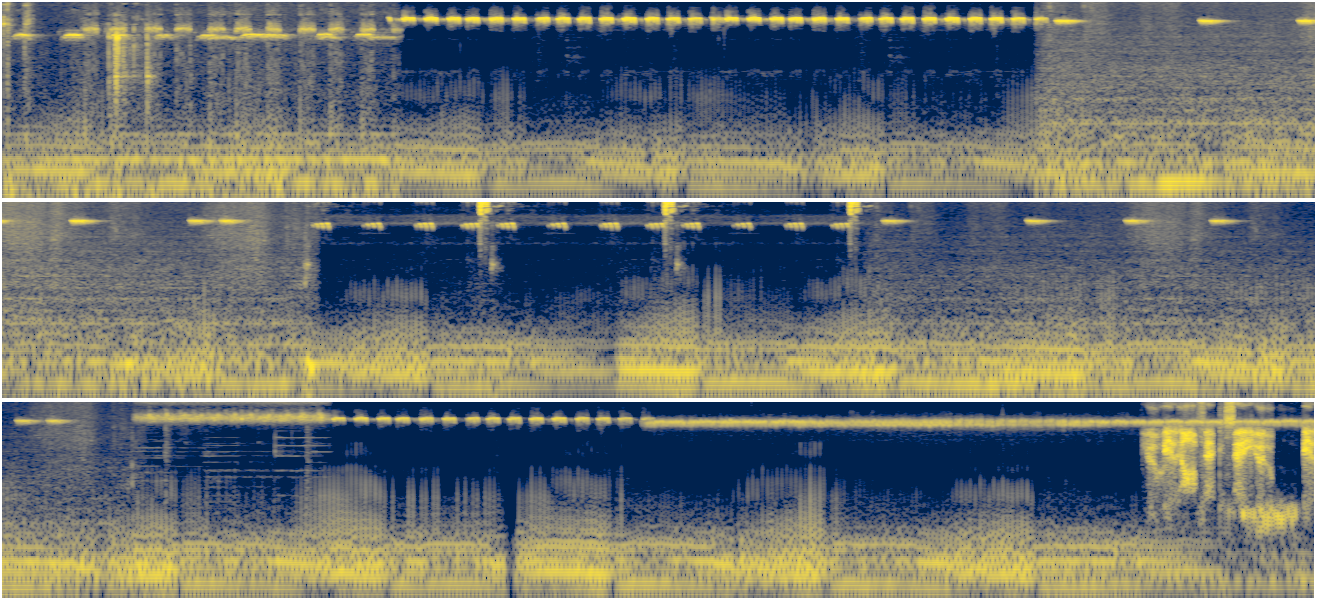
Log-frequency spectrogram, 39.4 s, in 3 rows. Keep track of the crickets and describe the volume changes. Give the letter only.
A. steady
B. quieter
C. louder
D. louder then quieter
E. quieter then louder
B.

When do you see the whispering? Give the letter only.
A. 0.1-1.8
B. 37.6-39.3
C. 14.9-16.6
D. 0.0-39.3
B.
